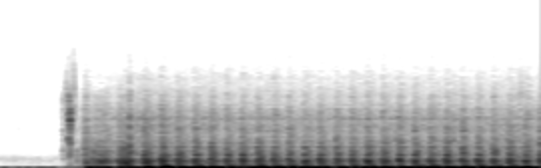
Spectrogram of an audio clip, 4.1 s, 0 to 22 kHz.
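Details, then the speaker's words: VW Mk2 Jetta cranking with a fading battery: steady four beats a second, even compression pulses, never catches; fuel being primed through, owner suspects battery needs more charge or a jump, not confirmed. "I think the battery might need some more juice to it maybe actually jump it but it's close"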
